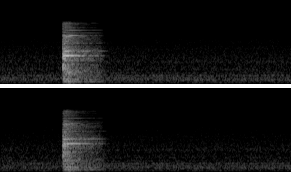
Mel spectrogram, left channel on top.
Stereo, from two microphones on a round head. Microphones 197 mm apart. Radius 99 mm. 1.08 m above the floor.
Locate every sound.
0.6 s hammering: 25° left (ahead or behind), 1.8 m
